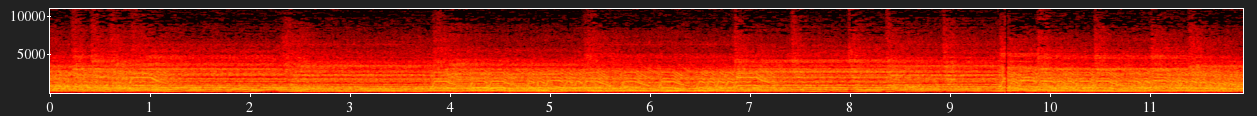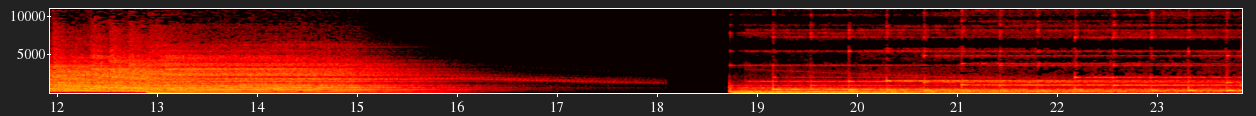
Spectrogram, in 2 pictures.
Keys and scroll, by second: 7.9 ctrl+g, 11.9 space, 12.6 ctrl+space, 15.8 shift+space, 16.7 shift+space, 20.7 ctrl+shift+space.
